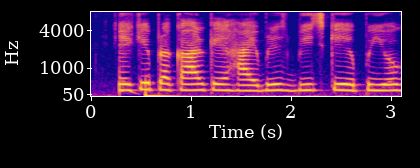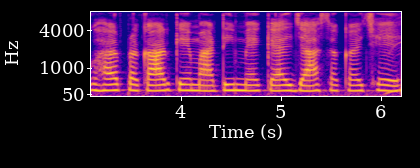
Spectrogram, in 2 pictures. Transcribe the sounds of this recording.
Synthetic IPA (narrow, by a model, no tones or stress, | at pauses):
ekepɾəkaɾkeɦajbɾid͡ʒbit͡ʃkeupjoɡɦəɾpɾəkaɾkemaʈimẽkɛld͡ʒasəkɛt͡ʃʰɛ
